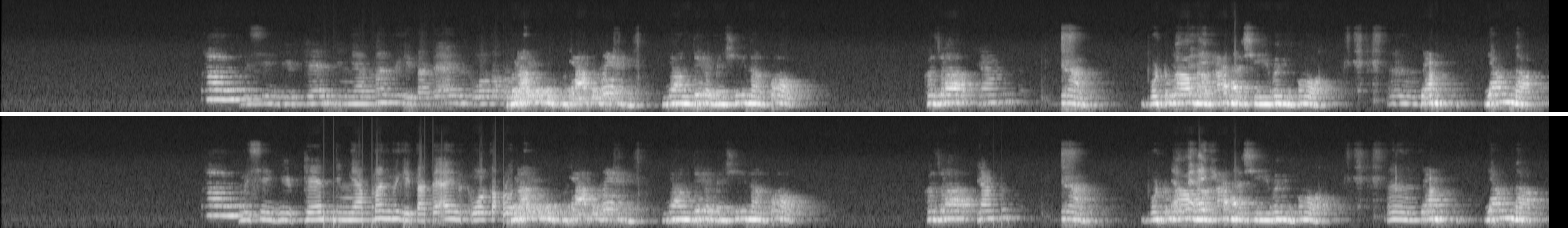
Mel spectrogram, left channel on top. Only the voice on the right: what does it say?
ꯃꯦꯁꯤꯒꯤ ꯐꯦꯟ ꯌꯥꯝꯃꯟꯕꯒꯤ ꯇꯥꯂꯦ ꯑꯩꯅ ꯋꯀꯞ
ꯌꯥꯝ
ꯌꯥꯝꯃꯦ ꯑꯩꯒꯤ
ꯎꯝ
